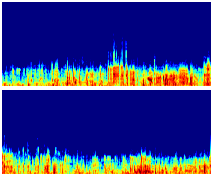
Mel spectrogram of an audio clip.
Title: Stomach Growling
